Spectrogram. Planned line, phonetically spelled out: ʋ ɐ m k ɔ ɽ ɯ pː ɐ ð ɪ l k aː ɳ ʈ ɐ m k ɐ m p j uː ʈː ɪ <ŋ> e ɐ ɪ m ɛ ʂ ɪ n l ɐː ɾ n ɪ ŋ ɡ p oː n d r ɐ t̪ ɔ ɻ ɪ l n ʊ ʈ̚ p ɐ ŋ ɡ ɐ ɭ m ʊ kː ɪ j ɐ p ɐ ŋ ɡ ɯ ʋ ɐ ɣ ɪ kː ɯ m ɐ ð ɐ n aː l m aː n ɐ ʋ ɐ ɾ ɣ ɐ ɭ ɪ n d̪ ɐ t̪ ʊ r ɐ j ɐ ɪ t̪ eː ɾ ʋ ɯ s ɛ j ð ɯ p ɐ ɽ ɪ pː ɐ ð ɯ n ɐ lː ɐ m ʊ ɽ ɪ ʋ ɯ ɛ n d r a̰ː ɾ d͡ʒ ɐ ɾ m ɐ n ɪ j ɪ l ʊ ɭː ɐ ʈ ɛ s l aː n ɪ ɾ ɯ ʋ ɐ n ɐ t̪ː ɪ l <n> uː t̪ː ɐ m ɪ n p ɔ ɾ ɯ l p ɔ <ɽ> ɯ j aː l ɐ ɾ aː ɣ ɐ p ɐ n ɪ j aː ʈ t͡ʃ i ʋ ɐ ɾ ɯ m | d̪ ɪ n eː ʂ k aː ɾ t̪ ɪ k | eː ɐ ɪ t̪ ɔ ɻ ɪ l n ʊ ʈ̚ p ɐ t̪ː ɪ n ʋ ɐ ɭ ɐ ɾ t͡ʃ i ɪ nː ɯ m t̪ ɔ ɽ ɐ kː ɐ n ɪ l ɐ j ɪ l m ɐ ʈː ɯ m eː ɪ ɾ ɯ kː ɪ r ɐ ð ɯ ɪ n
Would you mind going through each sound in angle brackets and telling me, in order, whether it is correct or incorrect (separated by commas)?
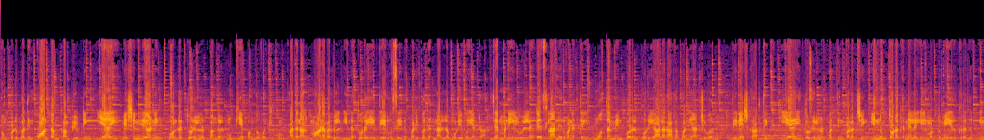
correct, incorrect, incorrect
